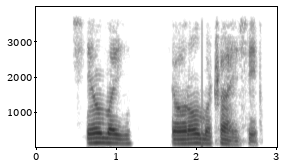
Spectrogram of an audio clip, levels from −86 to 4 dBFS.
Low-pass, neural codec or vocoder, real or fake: 3.6 kHz; none; real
